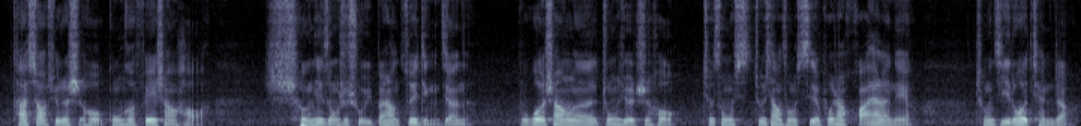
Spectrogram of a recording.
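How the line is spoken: Sighing. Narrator (Chinese): 利古惠里香叹一口气说

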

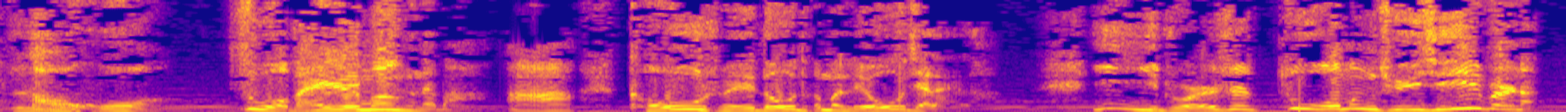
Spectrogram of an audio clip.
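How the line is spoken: Loud laughter. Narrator (Chinese): 胖子大笑

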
